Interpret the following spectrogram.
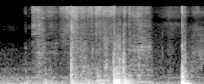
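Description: Rustling handling noise with a few knocks as a phone and toys are moved; the loudest knock is about a second in and another comes near the end.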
